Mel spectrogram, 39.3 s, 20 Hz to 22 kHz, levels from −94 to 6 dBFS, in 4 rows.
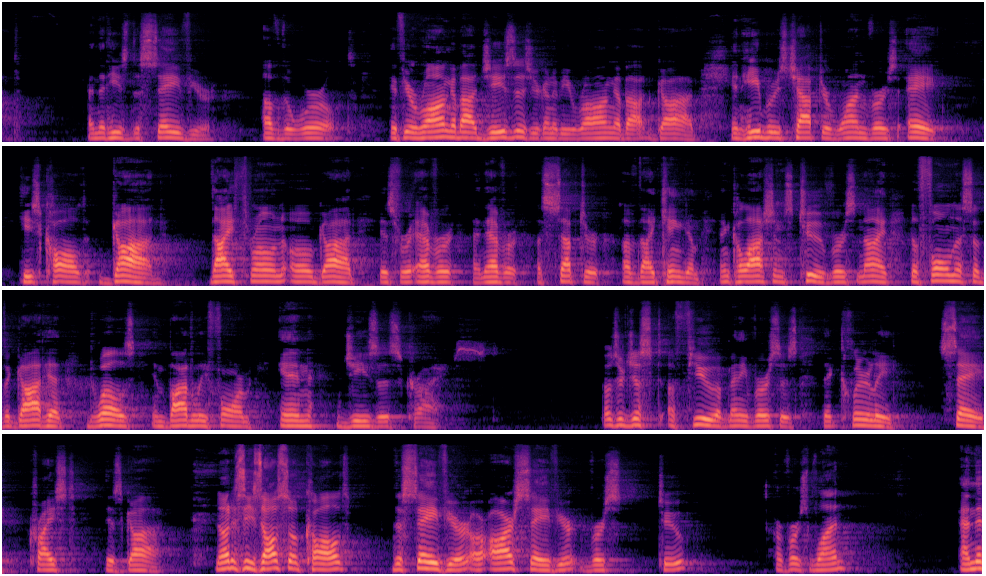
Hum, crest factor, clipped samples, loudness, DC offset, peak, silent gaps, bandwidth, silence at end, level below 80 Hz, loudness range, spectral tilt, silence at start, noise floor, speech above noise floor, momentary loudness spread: none; 20 dB; under 0.1%; -24 LUFS; under 0.1%; -4 dBFS; none; 16 kHz; 0 s; -70 dBFS; 8 LU; -6.5 dB/octave; 0.85 s; -79 dBFS; 56 dB; 14 LU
